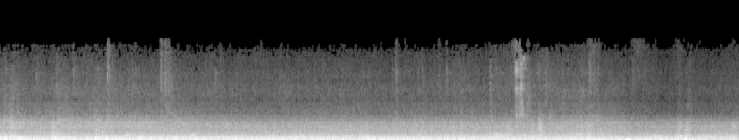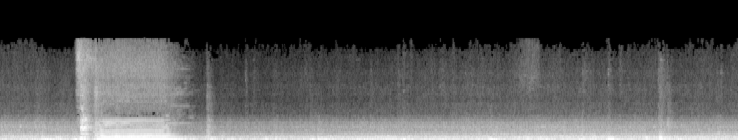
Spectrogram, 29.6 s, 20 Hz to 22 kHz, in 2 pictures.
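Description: KTR700 diesel railcar running at speed, heard from inside the passenger cabin as a steady rumble of engine and wheels on the track. A little past halfway its horn sounds once, a single steady tone held for about two seconds. A few short knocks come near the end.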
